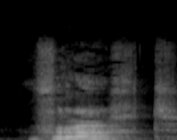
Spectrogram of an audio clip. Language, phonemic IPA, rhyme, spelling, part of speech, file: Dutch, /vraːxt/, -aːxt, vraagt, verb, Nl-vraagt.ogg
- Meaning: inflection of vragen: 1. second/third-person singular present indicative 2. plural imperative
